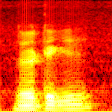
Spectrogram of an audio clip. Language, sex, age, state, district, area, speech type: Odia, male, 30-45, Odisha, Kendrapara, urban, spontaneous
